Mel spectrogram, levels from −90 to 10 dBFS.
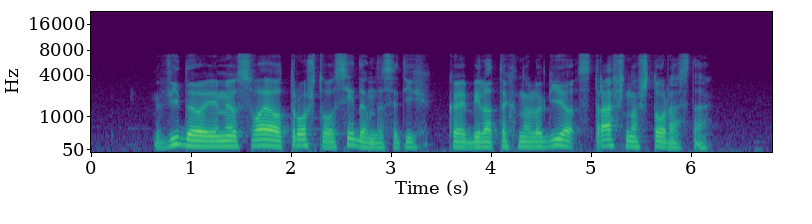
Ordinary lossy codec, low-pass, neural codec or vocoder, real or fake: none; 7.2 kHz; none; real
